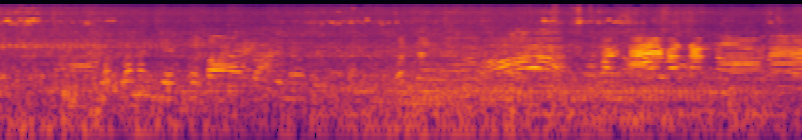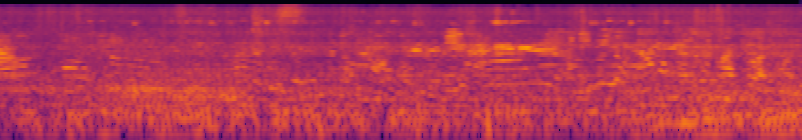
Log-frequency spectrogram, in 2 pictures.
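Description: A woman talks nearby with animation.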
